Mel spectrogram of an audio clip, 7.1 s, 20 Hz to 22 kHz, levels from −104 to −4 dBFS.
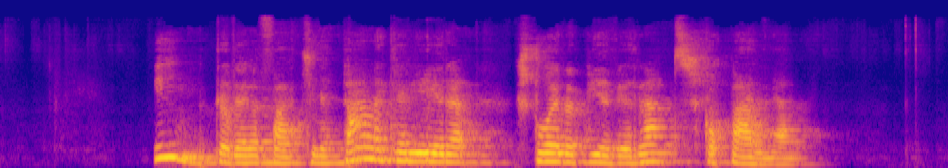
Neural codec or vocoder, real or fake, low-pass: codec, 44.1 kHz, 2.6 kbps, DAC; fake; 14.4 kHz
